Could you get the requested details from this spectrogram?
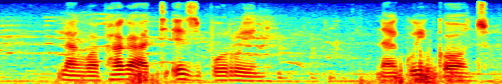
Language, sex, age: Xhosa, male, 20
